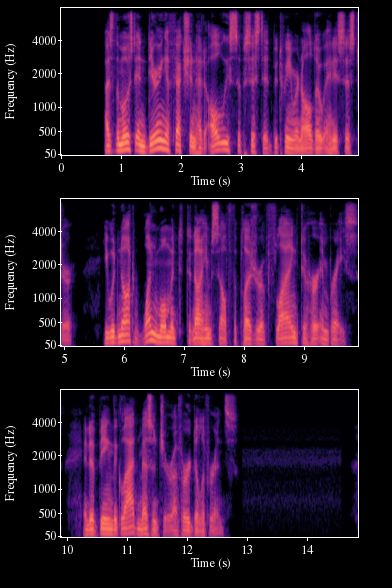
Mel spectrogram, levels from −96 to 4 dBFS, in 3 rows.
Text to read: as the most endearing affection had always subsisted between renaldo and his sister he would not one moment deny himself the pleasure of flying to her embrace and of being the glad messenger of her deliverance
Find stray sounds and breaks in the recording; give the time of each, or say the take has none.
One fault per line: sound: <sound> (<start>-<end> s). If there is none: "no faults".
no faults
